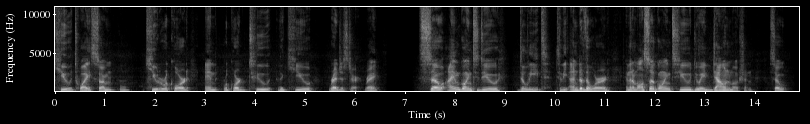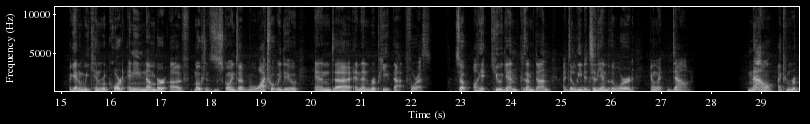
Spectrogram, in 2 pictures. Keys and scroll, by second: 9.3 d, 9.9 e, 23.3 q.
